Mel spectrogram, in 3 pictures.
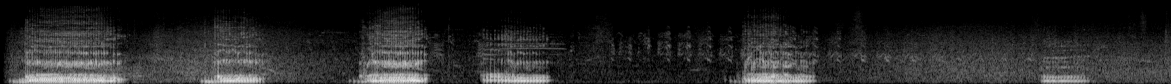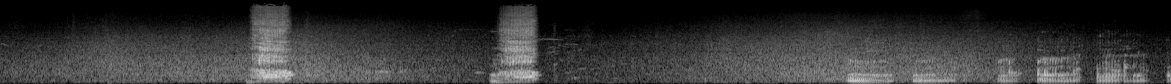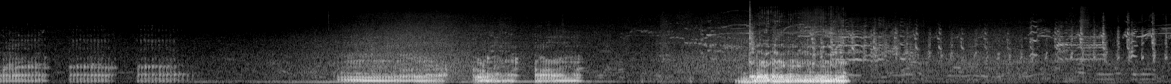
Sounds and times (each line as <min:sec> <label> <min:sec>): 0:14.2 Sea Lion screaming 0:14.8
0:16.6 Sea Lion screaming 0:17.2
0:20.1 Sea Lion screaming 0:24.6
0:26.7 Sea Lion screaming 0:29.4
0:30.6 Sea Lion screaming 0:35.1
